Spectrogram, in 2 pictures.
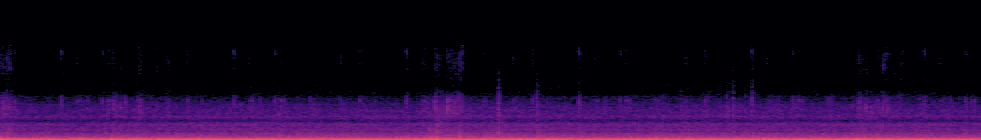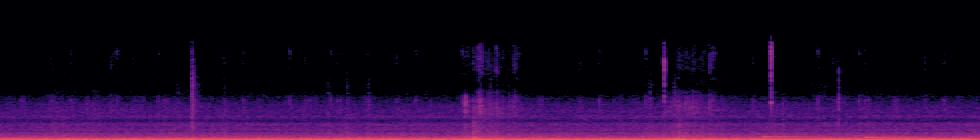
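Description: Jet engines hum steadily as an airliner taxis and rolls down a runway.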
